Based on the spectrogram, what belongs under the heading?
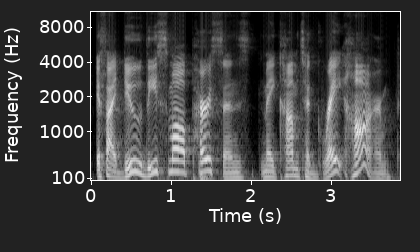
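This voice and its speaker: A man's voice: medium pitch, big pitch swings, slow pace, pushed and bright, full character voice. A man voicing a kindly, worried male elephant in a read-aloud storybook, pleading and earnest.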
